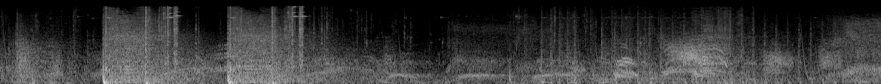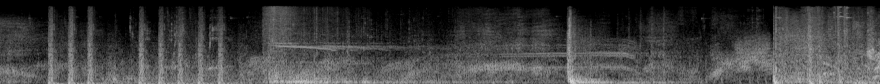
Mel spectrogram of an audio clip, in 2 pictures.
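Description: A rifle fires loud, sharp shots, some in quick bursts.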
